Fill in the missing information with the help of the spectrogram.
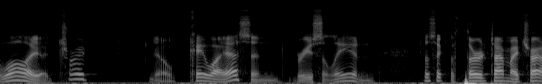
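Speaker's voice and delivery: imitating his friend's breezy confession; casually retold friend. To the narrator, an old friend shrugging off his attempt, high and casual. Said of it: "when he's like".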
